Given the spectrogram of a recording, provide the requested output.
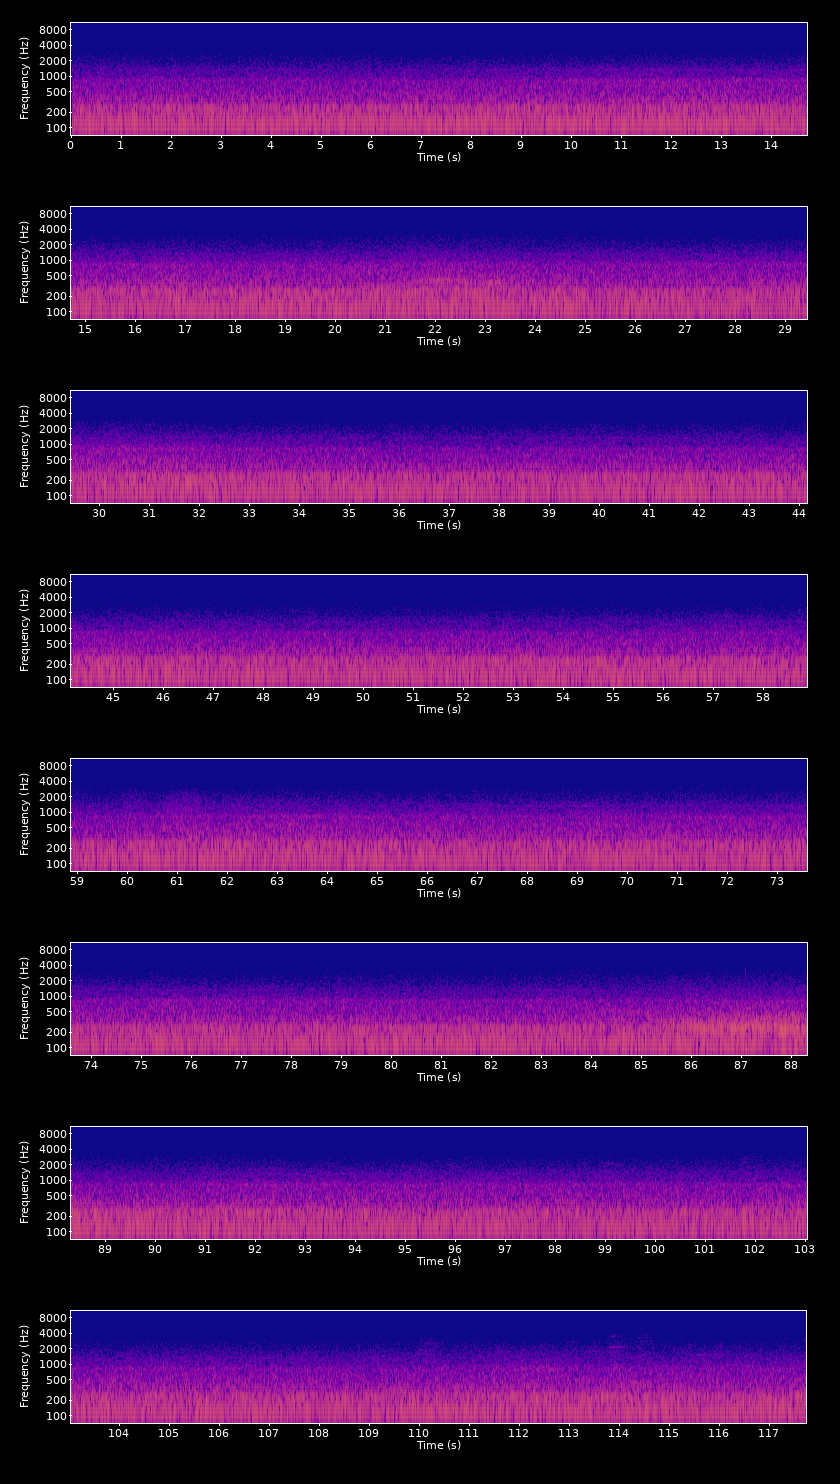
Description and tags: Quiet ambience in a small church sanctuary with no one around.
background-sound, atmospheric, hum, atmosphere, atmo, ambiance, sanctuary, ambience, white-noise, soundscape, roomtone, wooden, atmos, ambient, church, small, background, general-noise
